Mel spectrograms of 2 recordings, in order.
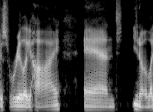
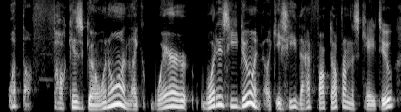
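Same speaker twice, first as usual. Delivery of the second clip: retold panic; 6 semitones higher than usual. Panicked retold questions at party.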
